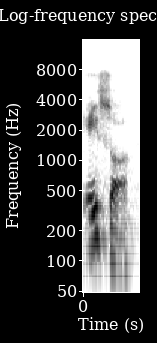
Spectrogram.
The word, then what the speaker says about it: Esau: He was full of hair, and the word Esav in Hebrew, it's almost like Esau, right?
